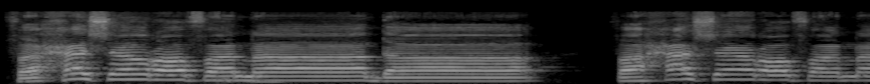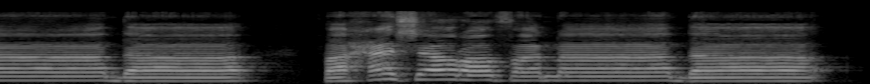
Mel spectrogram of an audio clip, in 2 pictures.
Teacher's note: रा को नहीं खींचना, रा मुतहरिक है ना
